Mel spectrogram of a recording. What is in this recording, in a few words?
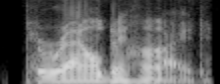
"Paraldehyde", American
